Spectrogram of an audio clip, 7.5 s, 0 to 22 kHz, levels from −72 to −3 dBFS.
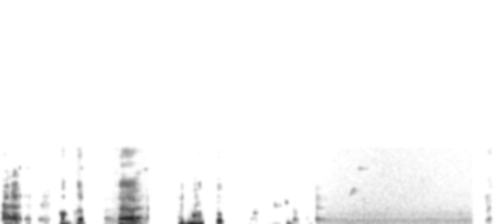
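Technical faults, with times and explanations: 0.0–1.33 s, 2.26–4.61 s and 7.41–7.46 s, speech suppressed in double talk: the talker's level repeatedly sinks by roughly 40 dB, over about one second in the first span, about one and a half seconds in the second, and only a brief 50 ms at the very end. This is likely an echo canceller that could not tell the talker from overlapping far-end audio and pulled both down. On a spectrogram the harmonic stripes fade or break into gaps, and the waveform envelope collapses in chunks.
0.4–0.66 s, 2.19–2.25 s, 4.71–4.84 s and 7.29–7.38 s, other side's voice leaking through: short scraps of a second voice sit under the talker, about 25 dB down in the first two, about 20 dB in the third and about 30 dB in the last. The likely source is loudspeaker playback that the echo canceller left partly in the microphone signal. A spectrogram shows faint, fragmented harmonic traces unrelated to the main voice, and the waveform shows a low ripple.
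7.09–7.13 s, background gated by the echo canceller: the room sound drops by about 40 dB for around 40 ms and then returns. The canceller clamped the microphone hard while the loudspeaker was active, briefly silencing the ambience instead of just removing echo. On the waveform the noise floor shows a sudden notch. On the spectrogram a narrow vertical gap cuts through the background texture, within a band that already ends at 8 kHz.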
